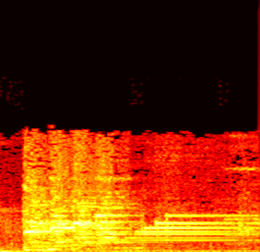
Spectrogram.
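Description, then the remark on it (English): A telephone rings once with a bright, bell-like metallic tone that starts abruptly, sustains for about two seconds and then fades, with no one talking over it. “The phone.”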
